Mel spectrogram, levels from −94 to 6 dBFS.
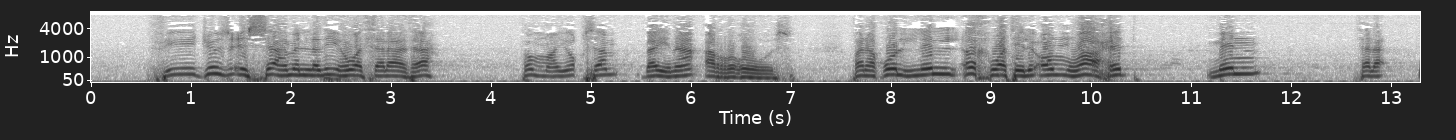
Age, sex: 50-69, male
